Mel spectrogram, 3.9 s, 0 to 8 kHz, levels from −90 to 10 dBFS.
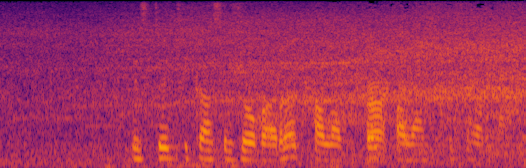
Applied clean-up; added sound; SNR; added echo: none; Bus; 2 dB; none.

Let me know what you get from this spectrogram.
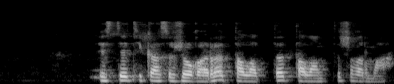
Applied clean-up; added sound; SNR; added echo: none; none; none; none.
